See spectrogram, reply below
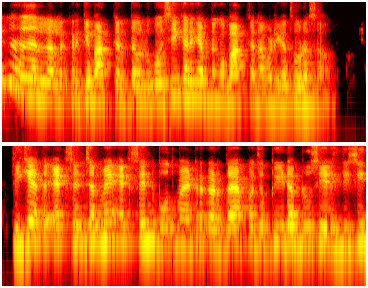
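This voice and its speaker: A man's voice: high voice, a bit bright. Man coaching students over a video call. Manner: brisk, instructive, repeats key points. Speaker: interview coach. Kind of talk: online coaching session.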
